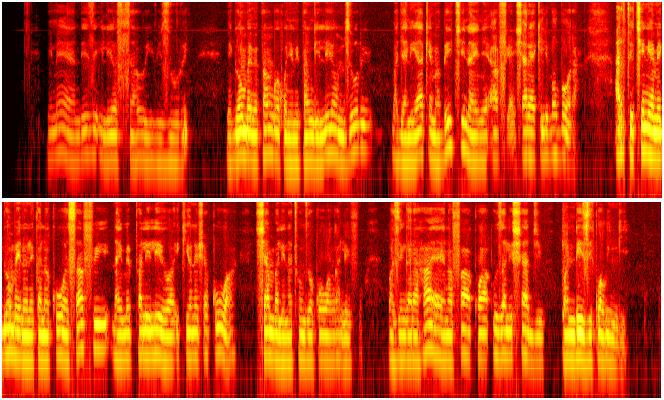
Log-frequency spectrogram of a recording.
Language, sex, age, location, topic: Swahili, male, 25-35, Kisumu, agriculture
